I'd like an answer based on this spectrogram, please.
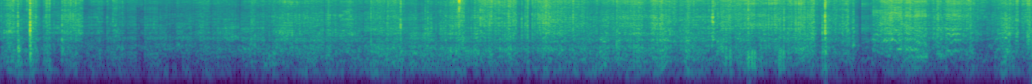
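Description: Latex modelling balloons rubbing and creaking against each other and against hands as they are twisted and tucked into a pinch twist, with a few sharp clicks.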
